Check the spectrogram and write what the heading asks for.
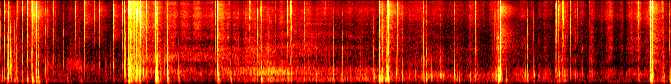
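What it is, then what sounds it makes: Plastic film sleeve crinkled. A thin, transparent, hollow plastic sleeve around a black-handled makeup brush is held in both hands while fingertips crinkle and rub it, sliding it along the brush. Quick, sharp crackles and bright crinkling snaps burst out irregularly over softer, continuous rustling. The sound stays quiet and close, with each snap dying away almost instantly.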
